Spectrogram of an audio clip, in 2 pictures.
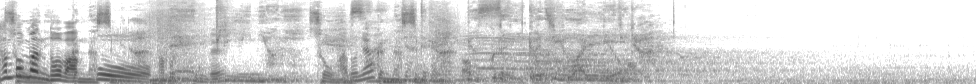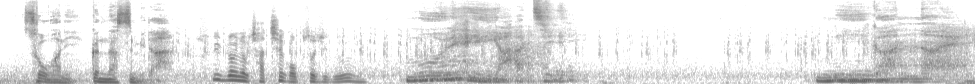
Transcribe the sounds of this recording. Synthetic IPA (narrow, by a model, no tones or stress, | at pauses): hambʌnmantʌmaknːak͈okakoɕʰiptʰɯnde̞imjʌŋisʰowaɾoɲakɯnːaɯmiak͈ɯɾeɯd͡ʑiwaʎːioia | sʰowaɲḭk͈ɯnːas͈ɯmɲida | sʰuibjʌŋɲʌk̚t͡ɕat͡ɕʰe̞ɡaʌp̚s͈ʌd͡ʑiɡumoɾhejahad͡ʑi | niɡanːa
